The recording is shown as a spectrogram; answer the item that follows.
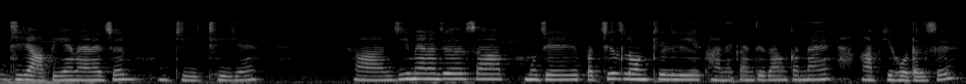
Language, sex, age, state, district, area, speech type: Urdu, female, 30-45, Telangana, Hyderabad, urban, spontaneous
